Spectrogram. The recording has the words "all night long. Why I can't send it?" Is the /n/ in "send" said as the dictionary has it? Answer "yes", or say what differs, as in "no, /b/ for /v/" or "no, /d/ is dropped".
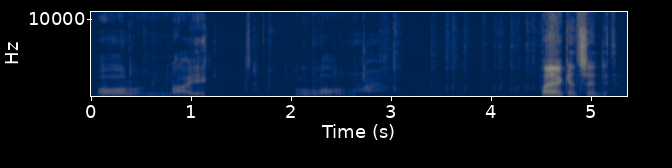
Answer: yes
